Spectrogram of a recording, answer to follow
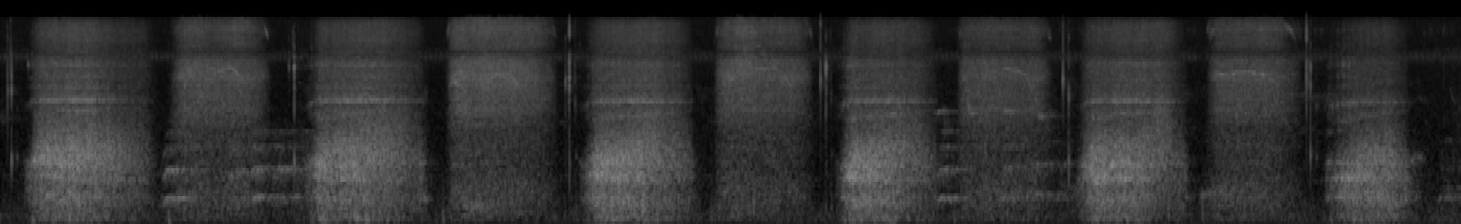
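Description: A man breathing deeply and audibly in and out through a slow breathing exercise done with hands pressed at the navel: about six full breaths, each with a louder and a softer half.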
